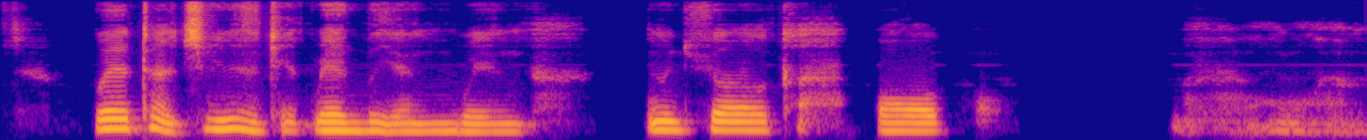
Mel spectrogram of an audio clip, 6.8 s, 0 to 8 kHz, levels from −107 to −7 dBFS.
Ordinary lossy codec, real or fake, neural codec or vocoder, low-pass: none; fake; codec, 16 kHz, 0.5 kbps, FunCodec, trained on LibriTTS, 25 frames a second; none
